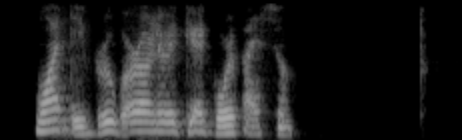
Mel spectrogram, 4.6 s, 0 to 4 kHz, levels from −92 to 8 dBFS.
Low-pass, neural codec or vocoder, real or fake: 3.6 kHz; codec, 16 kHz, 0.5 kbps, X-Codec, HuBERT features, trained on LibriSpeech; fake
